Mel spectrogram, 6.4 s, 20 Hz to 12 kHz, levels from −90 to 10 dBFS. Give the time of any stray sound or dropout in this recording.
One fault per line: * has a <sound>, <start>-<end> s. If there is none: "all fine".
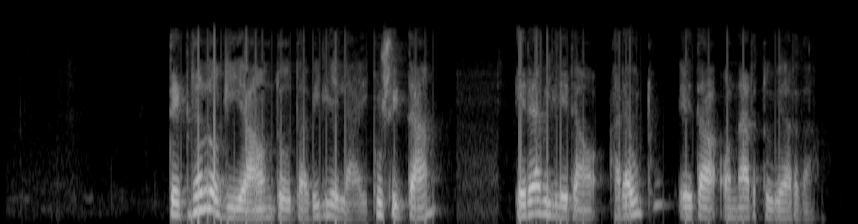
all fine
